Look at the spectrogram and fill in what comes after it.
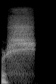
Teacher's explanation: voiceless consonants don't cause vibrations. Try saying sh. You won't feel any vibrations. These are called voiceless consonants.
